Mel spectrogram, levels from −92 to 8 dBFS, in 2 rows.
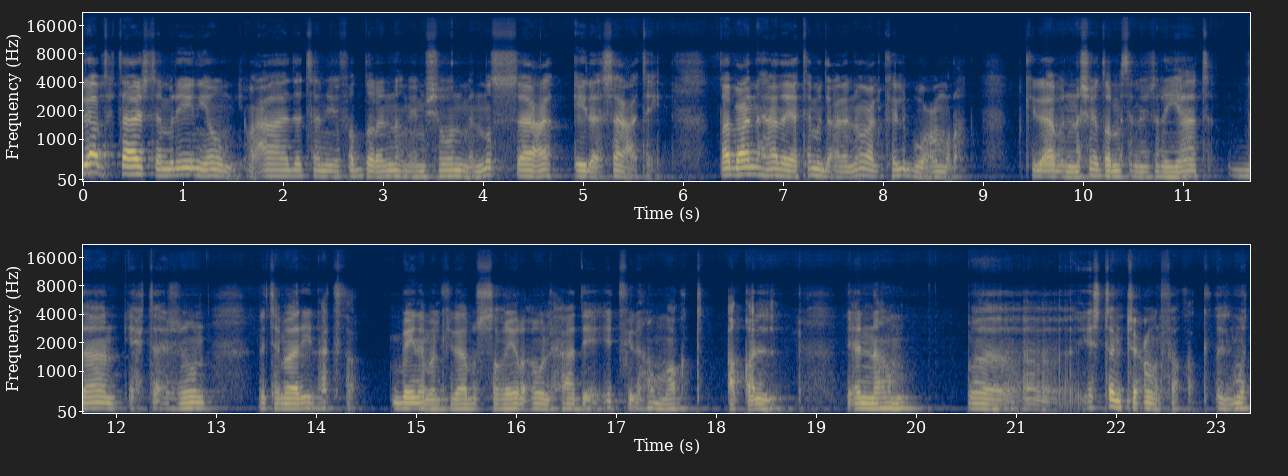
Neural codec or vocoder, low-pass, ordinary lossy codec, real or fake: vocoder, 44.1 kHz, 128 mel bands, Pupu-Vocoder; 19.8 kHz; none; fake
